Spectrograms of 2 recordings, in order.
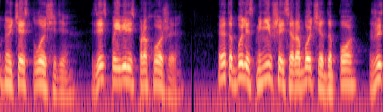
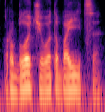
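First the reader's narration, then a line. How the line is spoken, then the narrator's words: Whisper. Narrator (Russian): прошептала она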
